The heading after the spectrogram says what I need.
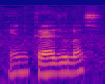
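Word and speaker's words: incredulous: इनक्रेजुलस इसका उच्चारण देख लेंगे. इनक्रेजू, DU का यहाँ पर उच्चारण है ज.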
